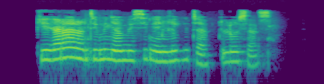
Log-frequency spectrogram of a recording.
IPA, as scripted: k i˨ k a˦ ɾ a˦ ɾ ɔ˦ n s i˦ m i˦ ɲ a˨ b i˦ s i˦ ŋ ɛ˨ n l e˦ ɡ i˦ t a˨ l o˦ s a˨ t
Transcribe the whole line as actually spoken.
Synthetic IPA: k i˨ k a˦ ɾ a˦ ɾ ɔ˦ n t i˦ m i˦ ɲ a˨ m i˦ s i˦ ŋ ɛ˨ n l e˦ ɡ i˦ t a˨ l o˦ s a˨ s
